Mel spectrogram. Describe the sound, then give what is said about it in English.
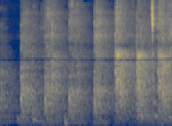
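A short burst of applause from a small audience after a speaker criticises lawyers, with claps landing in a loose, steady rhythm about three times a second. Moderately loud, with no voices. “So that's how a Conservative gets applause, by criticising lawyers.”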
